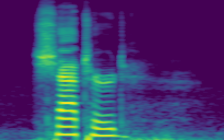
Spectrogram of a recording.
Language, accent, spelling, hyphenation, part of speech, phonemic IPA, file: English, US, shattered, shat‧tered, verb / adjective, /ˈʃætɚd/, En-us-shattered.ogg
- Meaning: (verb) simple past and past participle of shatter; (adjective) 1. Physically broken into pieces 2. Emotionally defeated or dispirited 3. Extremely tired or exhausted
